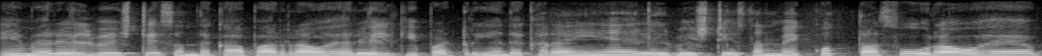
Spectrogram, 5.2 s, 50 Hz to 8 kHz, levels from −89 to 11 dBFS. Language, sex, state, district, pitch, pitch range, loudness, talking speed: Bundeli, female, Uttar Pradesh, Hamirpur, 235 Hz, 230-240 Hz, -15 LUFS, 255 wpm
